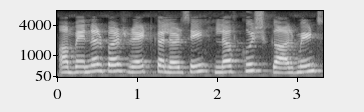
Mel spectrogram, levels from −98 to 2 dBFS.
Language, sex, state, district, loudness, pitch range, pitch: Hindi, female, Uttar Pradesh, Muzaffarnagar, -14 LUFS, 240-285 Hz, 250 Hz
